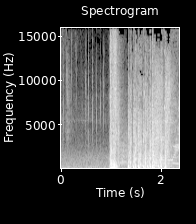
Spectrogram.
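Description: A sniper rifle fires a single sharp shot.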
